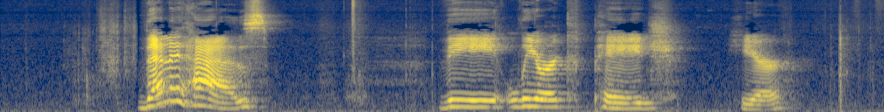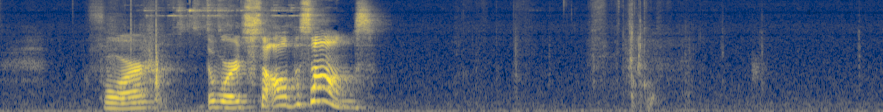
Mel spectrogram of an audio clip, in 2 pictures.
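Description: Paper pages rustle as a booklet is handled.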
